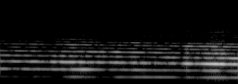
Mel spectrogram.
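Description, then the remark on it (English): An ambulance siren holds a steady, piercing wail that swells slightly louder toward the end as it passes outside. No one speaks over it. “be blowing me with the ambulance, every day, all day, like.”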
